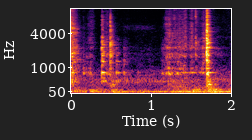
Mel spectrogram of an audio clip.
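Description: Light metal clicks from a trailer's hitch coupling as its handle is lifted inside a hitch lock, a couple of faint ticks about half a second in and a sharper click near the end.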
